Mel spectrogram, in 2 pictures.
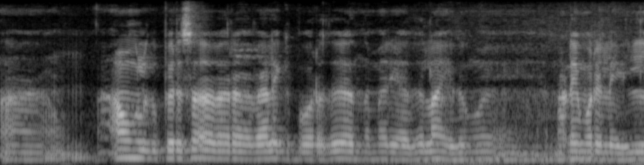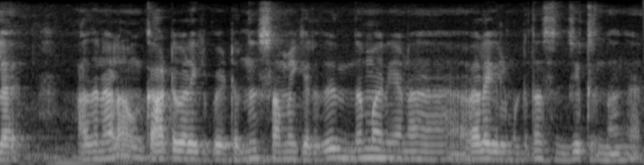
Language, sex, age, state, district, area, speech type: Tamil, male, 30-45, Tamil Nadu, Tiruppur, urban, spontaneous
